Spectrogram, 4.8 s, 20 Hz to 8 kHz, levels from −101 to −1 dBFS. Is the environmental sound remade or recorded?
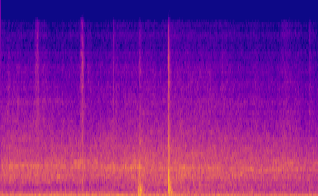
remade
